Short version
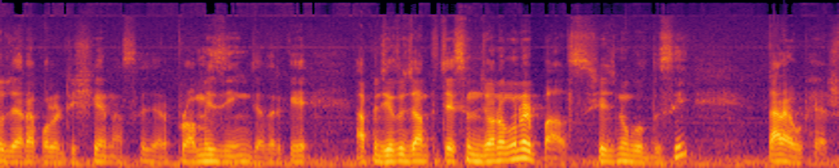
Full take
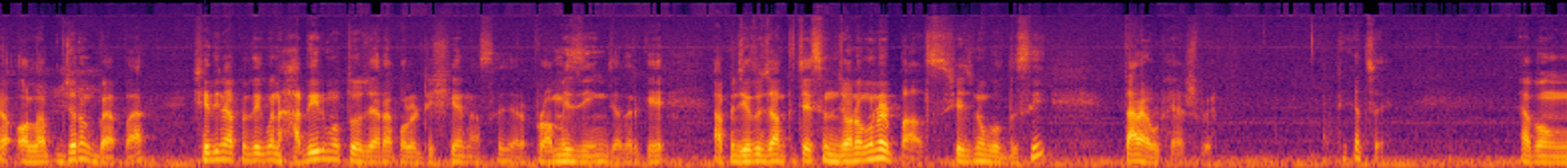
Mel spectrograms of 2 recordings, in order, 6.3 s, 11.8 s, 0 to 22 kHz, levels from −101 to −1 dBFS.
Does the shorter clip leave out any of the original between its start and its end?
no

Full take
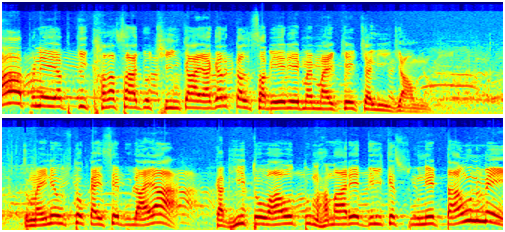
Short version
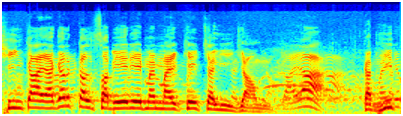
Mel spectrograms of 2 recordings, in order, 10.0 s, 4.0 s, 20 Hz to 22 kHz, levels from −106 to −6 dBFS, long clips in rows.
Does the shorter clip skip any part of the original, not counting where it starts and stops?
yes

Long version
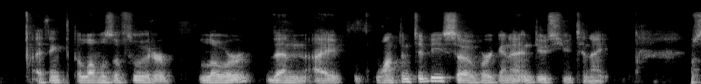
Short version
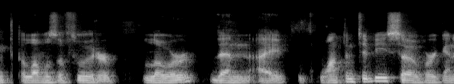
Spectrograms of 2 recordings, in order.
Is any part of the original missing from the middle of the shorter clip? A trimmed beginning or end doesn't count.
no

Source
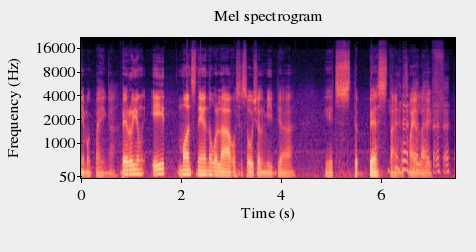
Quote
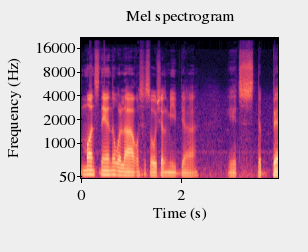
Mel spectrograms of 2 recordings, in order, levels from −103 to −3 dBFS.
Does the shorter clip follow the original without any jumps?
yes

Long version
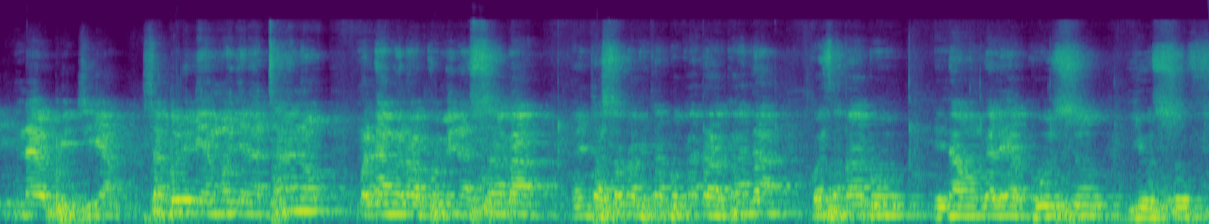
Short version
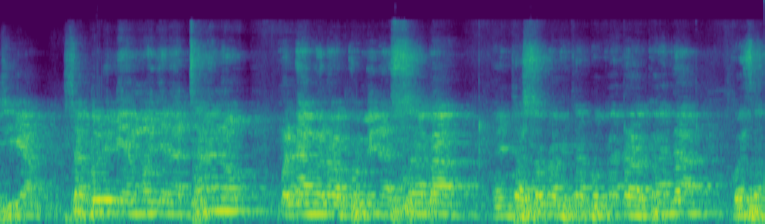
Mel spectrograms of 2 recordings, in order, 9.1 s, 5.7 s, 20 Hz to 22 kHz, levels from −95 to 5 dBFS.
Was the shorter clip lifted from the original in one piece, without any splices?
yes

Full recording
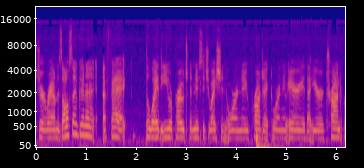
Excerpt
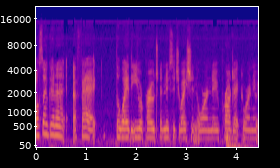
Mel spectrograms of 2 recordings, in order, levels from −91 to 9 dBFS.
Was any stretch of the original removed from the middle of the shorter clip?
no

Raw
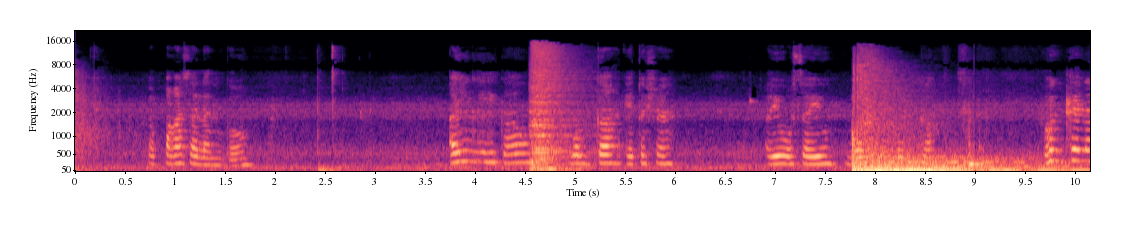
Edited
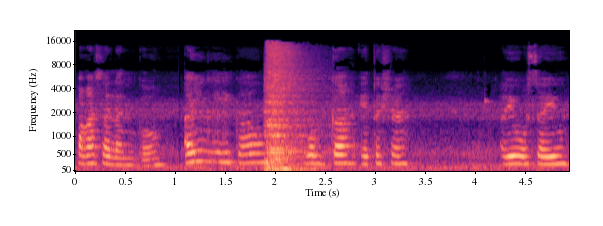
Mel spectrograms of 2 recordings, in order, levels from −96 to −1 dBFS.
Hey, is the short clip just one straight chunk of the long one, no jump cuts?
no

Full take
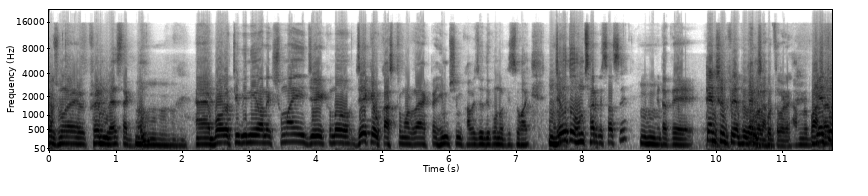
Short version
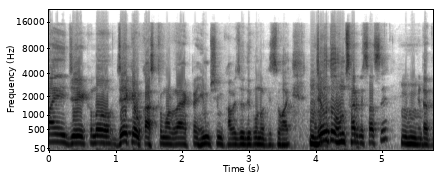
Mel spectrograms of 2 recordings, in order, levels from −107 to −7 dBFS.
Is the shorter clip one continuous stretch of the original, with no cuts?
yes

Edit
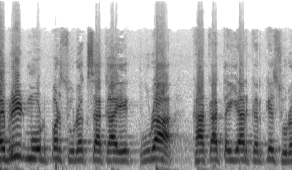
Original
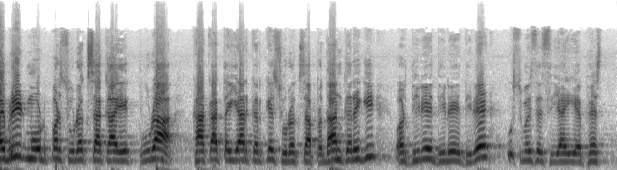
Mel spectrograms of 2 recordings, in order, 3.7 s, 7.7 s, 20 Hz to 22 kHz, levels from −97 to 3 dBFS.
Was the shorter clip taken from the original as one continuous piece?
yes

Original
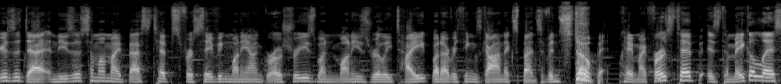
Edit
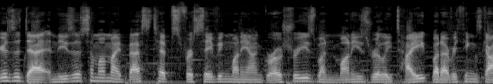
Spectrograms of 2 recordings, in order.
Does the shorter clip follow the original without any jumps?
yes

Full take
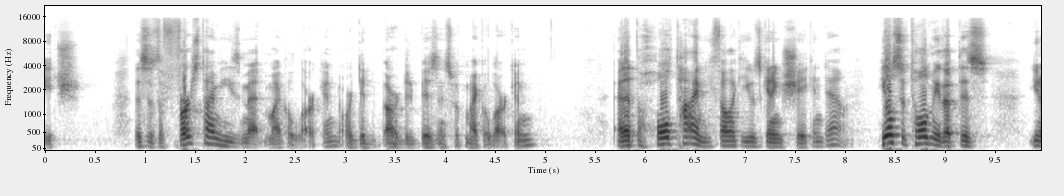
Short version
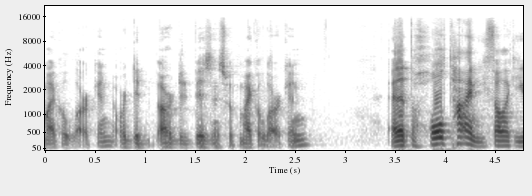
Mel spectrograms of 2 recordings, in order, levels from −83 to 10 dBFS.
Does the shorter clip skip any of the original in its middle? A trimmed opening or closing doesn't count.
no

